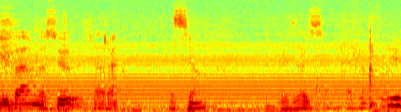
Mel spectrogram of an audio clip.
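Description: Steady electrical mains hum with many even overtones, under faint murmured voices.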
